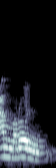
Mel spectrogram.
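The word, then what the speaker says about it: عمرو: Kalau Mat lihat ada ain, mim, ra, ada waw. Ain, mim, ra, terus ada apanya? Ada waw. Berarti ini Amr. Dibacanya Amrun. Ditambahkan waw, apa tujuannya? Agar beda jelas antara Umar dan Amr.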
